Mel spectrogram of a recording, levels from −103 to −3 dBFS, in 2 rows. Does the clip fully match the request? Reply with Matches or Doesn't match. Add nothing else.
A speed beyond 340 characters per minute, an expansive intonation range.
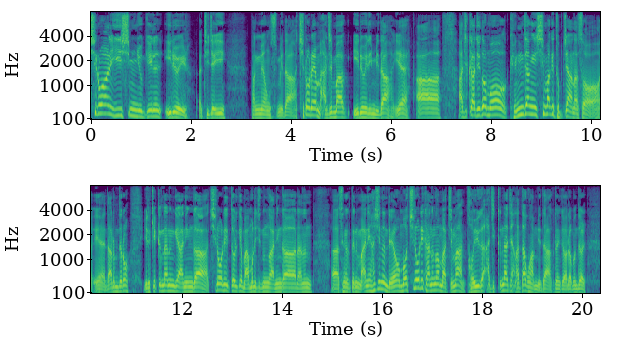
Matches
